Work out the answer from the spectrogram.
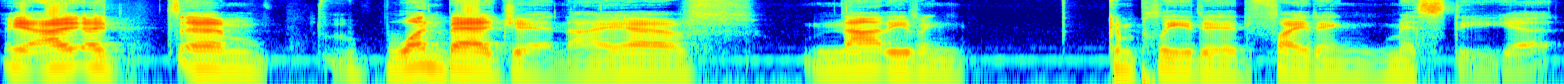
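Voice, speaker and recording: Male co-host from the United States, bright, forward voice, relaxed conversational podcast delivery. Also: medium pitch, slow. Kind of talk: casual chat.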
